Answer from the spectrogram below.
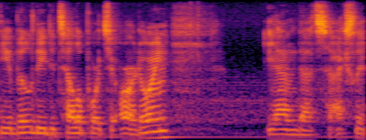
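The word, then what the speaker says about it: Ardougne: want to have the ability to teleport to ardoin and that's actually how it's pronounced you can also load stone there but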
